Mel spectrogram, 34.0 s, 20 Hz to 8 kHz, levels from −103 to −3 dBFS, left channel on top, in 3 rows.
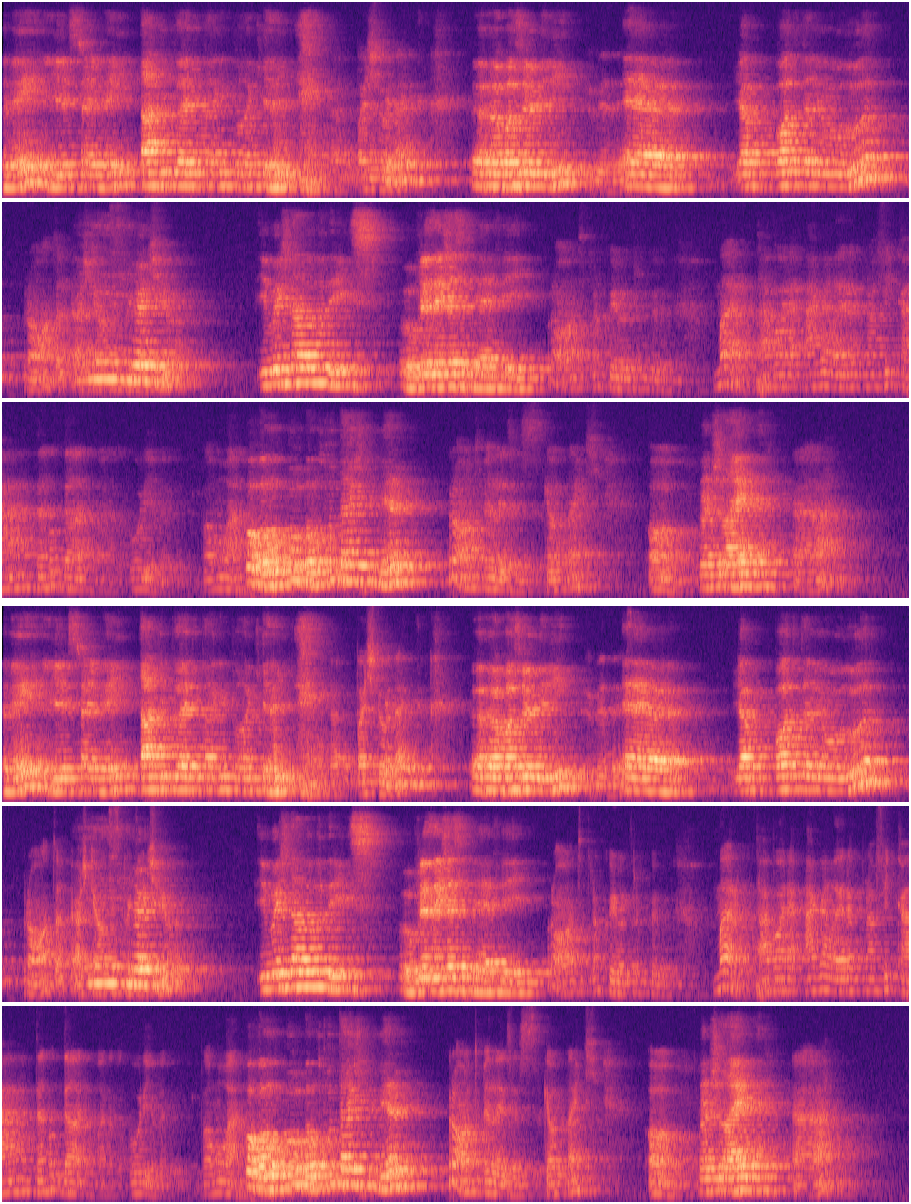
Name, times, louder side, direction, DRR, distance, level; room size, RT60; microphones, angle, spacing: voice 1, 0.0-3.8 5.8-7.0 7.7-8.5 9.1-10.9 12.2-13.1 14.5-16.0 16.3-17.8 25.7-27.7 31.4-32.3, right 1 dB, 85° right, -7 dB, 1.0 m, -19 dB
voice 2, 3.8-5.0 5.3-5.6 7.2-7.8 11.6-13.5 18.1-24.7 25.1-25.7 28.2-30.5 30.7-31.3 32.5-33.1, right 2 dB, 60° right, 1 dB, 0.5 m, -30 dB
5.3 x 2.3 x 2.8 m, 1.5 s
head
